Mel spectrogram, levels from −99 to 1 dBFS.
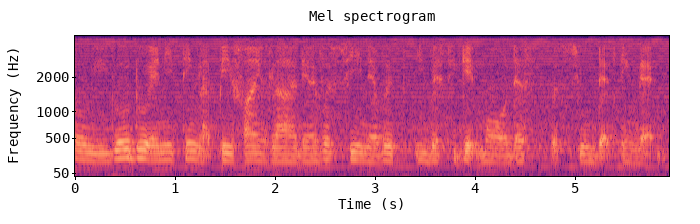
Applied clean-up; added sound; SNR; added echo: none; none; none; none.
